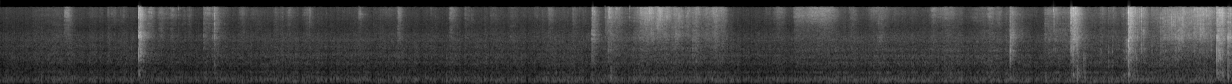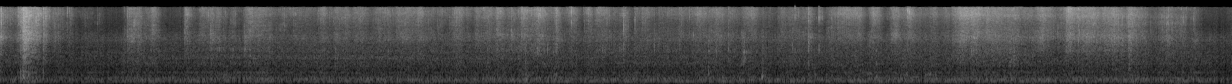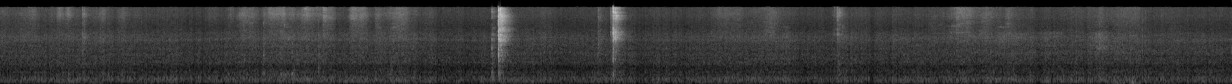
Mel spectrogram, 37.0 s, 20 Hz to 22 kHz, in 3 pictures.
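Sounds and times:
plastic wrap crinkling: 9.6 - 24.4.

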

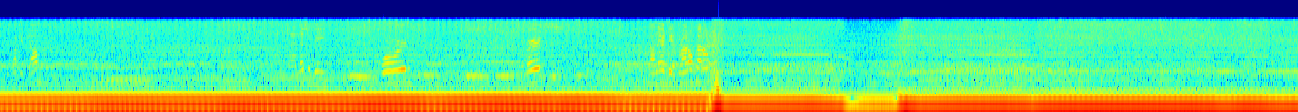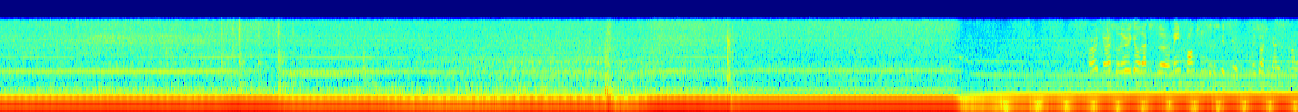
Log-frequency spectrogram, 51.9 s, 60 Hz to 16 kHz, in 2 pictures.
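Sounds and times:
diesel engine running: 0.0 - 51.9.

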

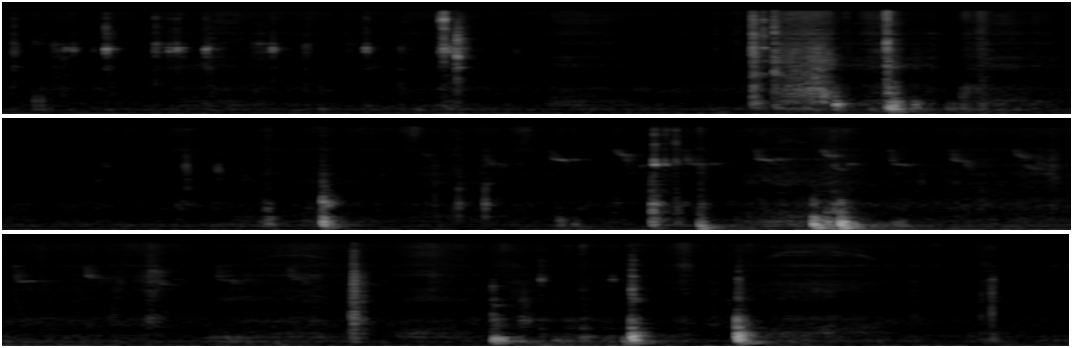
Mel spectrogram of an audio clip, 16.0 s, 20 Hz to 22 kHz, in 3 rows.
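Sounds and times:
metal tool parts clicking and knocking: 0.0 - 2.4
bird chirping: 7.4 - 12.4.

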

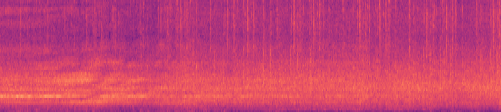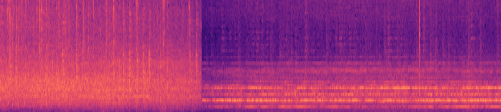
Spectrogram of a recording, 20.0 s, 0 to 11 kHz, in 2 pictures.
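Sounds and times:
model train whirring and rolling: 0.0 - 14.1
wheels clicking over rail joints: 1.8 - 14.1.

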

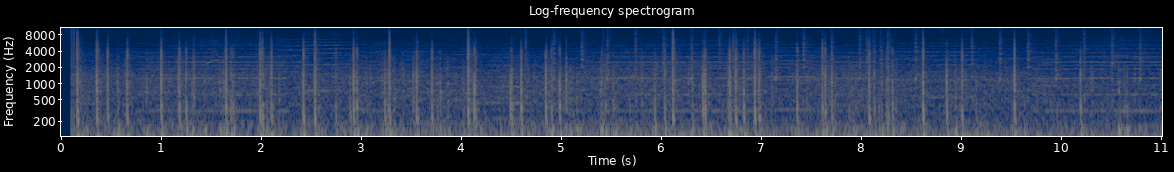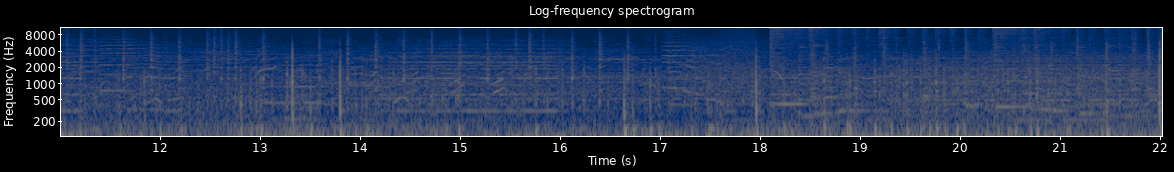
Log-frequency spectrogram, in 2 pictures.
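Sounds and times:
fireworks banging: 0.1 - 17.1, 18.0 - 22.0
music with deep bass: 18.1 - 22.0.

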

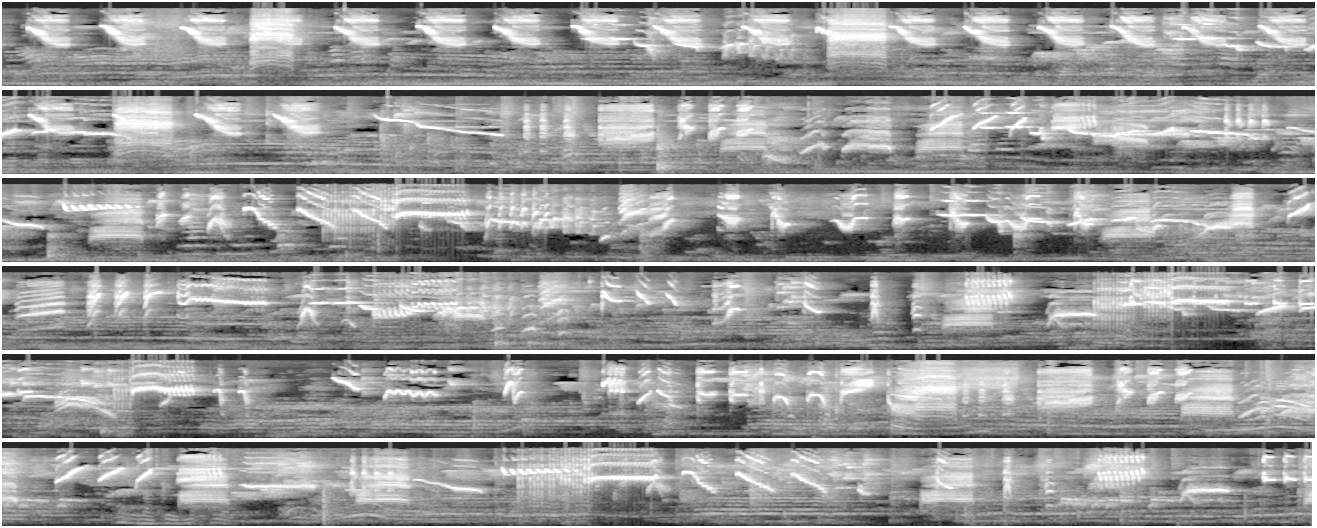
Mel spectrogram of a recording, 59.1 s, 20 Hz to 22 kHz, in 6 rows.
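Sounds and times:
bird singing whistled song: 14.4 - 59.0.

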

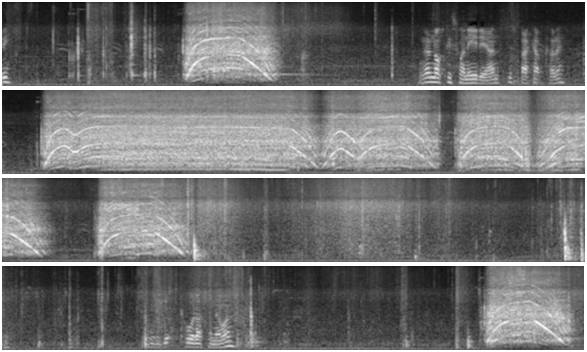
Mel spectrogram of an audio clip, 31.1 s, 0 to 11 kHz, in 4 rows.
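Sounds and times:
rustling of cut branches: 0.0 - 7.3, 8.3 - 31.0
battery chainsaw motor whine: 2.4 - 4.2, 8.2 - 18.6, 29.7 - 31.0.

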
